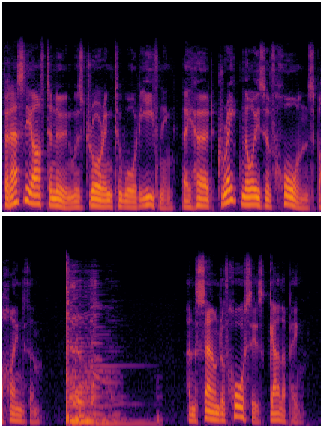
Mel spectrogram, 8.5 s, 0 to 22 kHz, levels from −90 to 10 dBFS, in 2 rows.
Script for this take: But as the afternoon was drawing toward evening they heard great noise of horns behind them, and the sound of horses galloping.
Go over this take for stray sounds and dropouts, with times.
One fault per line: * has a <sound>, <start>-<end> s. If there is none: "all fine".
* has a thud, 5.1-6.4 s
